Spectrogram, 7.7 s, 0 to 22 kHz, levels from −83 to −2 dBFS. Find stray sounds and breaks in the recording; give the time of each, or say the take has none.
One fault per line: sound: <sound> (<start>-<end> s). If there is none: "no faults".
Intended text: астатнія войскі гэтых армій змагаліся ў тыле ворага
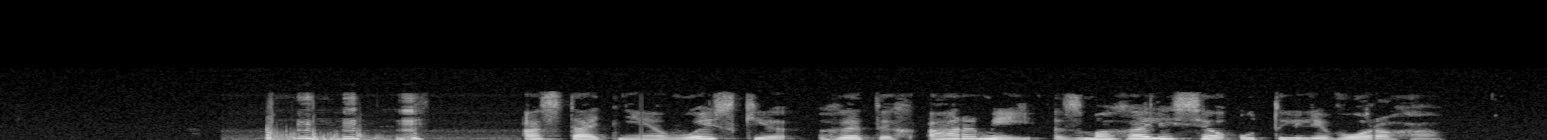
sound: laugh (1.3-2.2 s)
